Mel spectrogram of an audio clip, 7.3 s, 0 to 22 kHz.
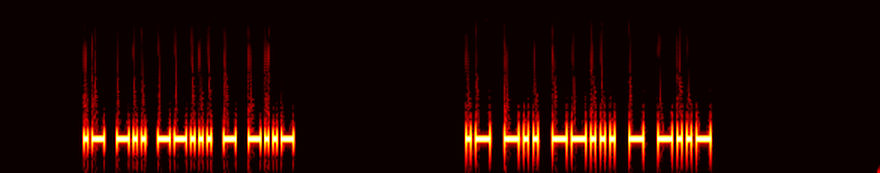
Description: Morse code, heard as a keyed tone, about 39 wpm, 700 Hz. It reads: AD7TX AD7TX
